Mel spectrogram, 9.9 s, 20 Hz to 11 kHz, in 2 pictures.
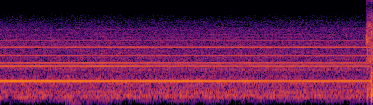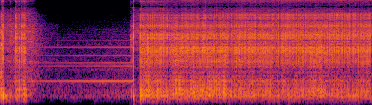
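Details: Arccaptain MIG 250 welder straight out of the box on its own synergic settings, on surface-rust-cleaned plates: after a short pause the arc strikes into a steady, even crackling hiss with no popping or sputter; normal MIG weld.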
